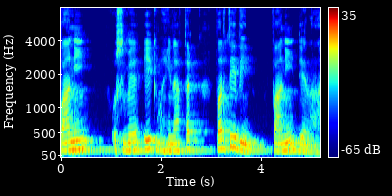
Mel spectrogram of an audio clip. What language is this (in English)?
Hindi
